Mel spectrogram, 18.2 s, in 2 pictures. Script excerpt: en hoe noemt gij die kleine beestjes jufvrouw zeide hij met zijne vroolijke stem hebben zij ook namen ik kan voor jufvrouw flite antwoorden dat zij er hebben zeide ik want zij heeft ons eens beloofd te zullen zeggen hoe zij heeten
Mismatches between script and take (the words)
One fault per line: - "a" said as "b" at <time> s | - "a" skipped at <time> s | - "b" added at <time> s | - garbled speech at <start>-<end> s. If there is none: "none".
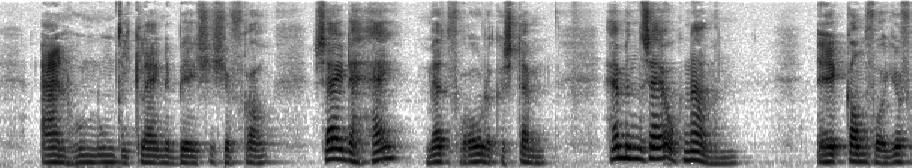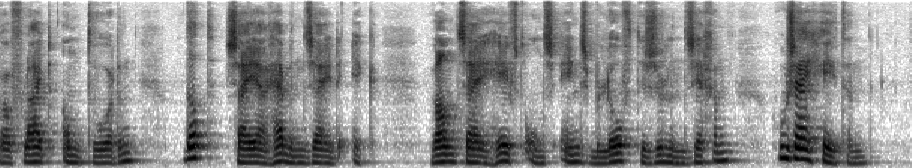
- "gij" skipped at 1.2 s
- "zijne" skipped at 4.5 s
